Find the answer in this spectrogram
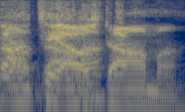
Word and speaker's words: Aldama: Asante Aldama.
